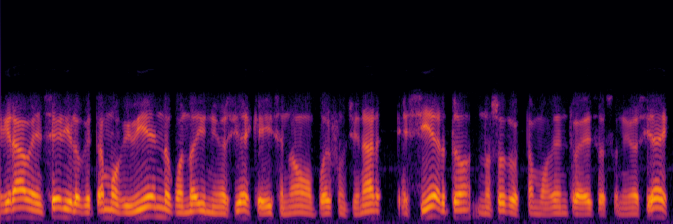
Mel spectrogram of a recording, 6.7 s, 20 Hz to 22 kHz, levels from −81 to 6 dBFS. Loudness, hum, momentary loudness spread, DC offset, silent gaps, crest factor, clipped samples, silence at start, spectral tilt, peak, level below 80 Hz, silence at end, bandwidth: -19 LUFS; none; 7 LU; under 0.1%; none; 16 dB; under 0.1%; 0 s; -7.5 dB/octave; -4 dBFS; -68 dBFS; 0.05 s; 4.1 kHz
